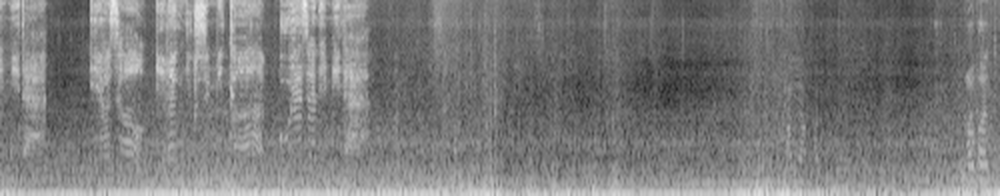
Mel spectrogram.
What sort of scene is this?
car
